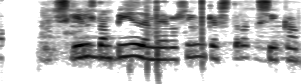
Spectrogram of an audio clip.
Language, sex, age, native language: Icelandic, female, 12, Icelandic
